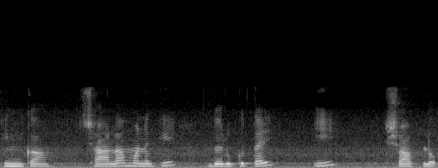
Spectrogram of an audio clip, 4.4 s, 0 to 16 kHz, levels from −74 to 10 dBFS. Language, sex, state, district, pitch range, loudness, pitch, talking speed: Telugu, female, Andhra Pradesh, Annamaya, 215-235 Hz, -16 LUFS, 225 Hz, 110 wpm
